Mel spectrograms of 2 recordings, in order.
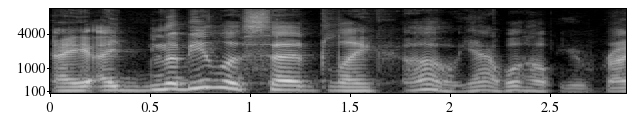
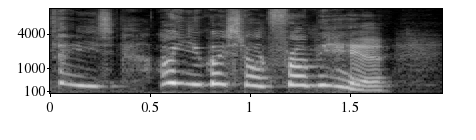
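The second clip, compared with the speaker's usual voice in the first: very high, tearful sobbing voice broken by hiccups. Describing a crying woman who comes up to them, imitating her crying and hiccuping. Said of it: "she comes up to you crying and hiccuping".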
